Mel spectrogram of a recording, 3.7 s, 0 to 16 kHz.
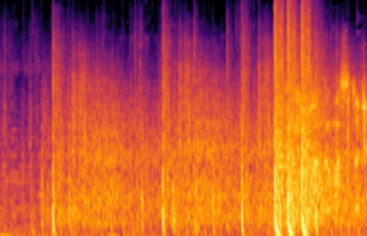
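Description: Heavy machine gun fire in the military shooter ArmA 3 cracks out in sharp single reports and then a quicker cluster of bursts, loud and close, over a low background murmur.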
